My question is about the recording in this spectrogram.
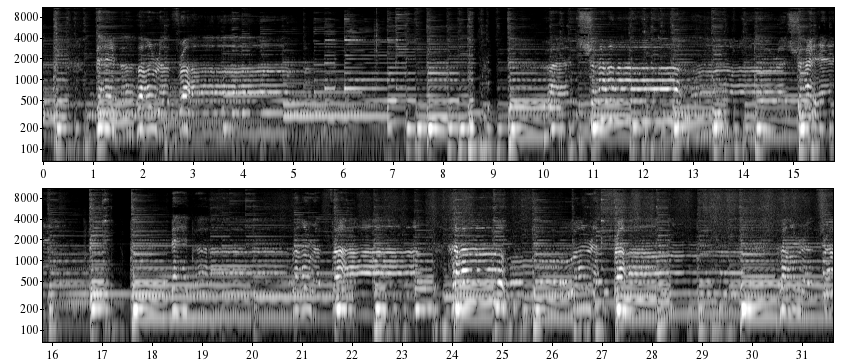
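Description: A man singing to a strummed acoustic guitar, with a brief break in the sound about halfway through.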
